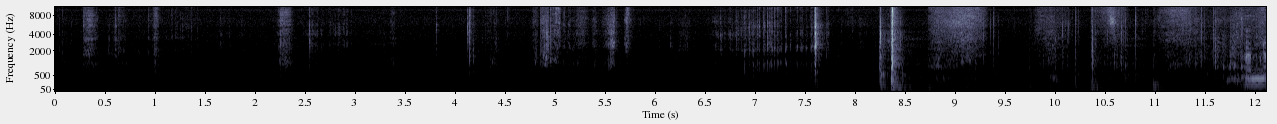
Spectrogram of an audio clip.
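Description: Paper being trimmed with scissors while making a handmade journal: scattered soft snips and crinkles, fairly faint and close, with a louder burst of rustling near the end.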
